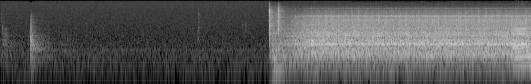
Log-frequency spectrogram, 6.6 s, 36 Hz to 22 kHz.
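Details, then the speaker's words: Restored 12-inch Atlas Craftsman metal lathe, reassembled, lead screw driven at the finest feed set on the quick-change gearbox, running in reverse: a steady, even whir with light regular gear ticking, working normally. "and that looks like it's working normally let it come to a stop we'll try the other direction"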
